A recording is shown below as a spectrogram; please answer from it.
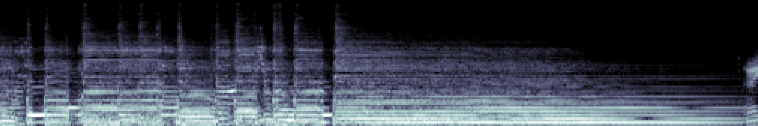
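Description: A distorted Lightning Boy electric guitar with Mortal Coil pickups plays choppy, rhythmic chords, then lets one heavy chord ring out and slowly fade.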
